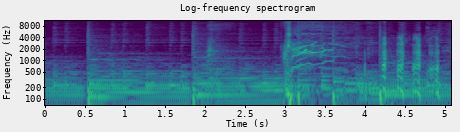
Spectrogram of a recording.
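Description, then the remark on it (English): A fat cat in a video lets out a drawn-out, wavering yowl midway through, with a few shorter cries after it, heard over a steady low hum and occasional soft thumps. “I know I'm getting older when a cat video makes me laugh.”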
